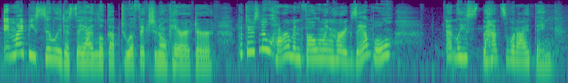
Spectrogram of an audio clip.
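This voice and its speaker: High, lilting earnest teenage schoolgirl. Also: big pitch swings, fairly quick. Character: friendly, earnest teenage schoolgirl, gentle and a little shy. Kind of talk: English video game voice acting. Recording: background music under the voice.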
